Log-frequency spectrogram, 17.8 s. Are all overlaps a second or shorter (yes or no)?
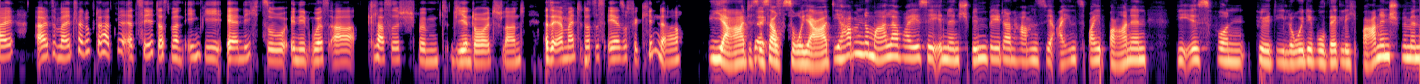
yes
